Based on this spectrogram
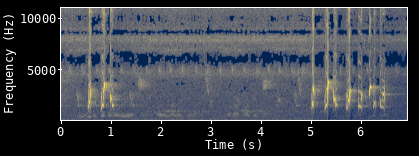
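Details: Bulbul on a rainy day gives two bursts of sharp, chirpy notes, three at first and then a longer run of about six, with softer warbling from other birds faintly in between.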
